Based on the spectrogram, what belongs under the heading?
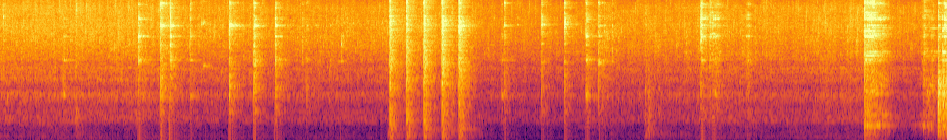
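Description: Mutton and masala frying in a stainless steel pan with a steady sizzle, while a metal spoon stirs through it and clacks against the pan. There is a quick run of clacks about four seconds in, and the loudest knocks come near the end.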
